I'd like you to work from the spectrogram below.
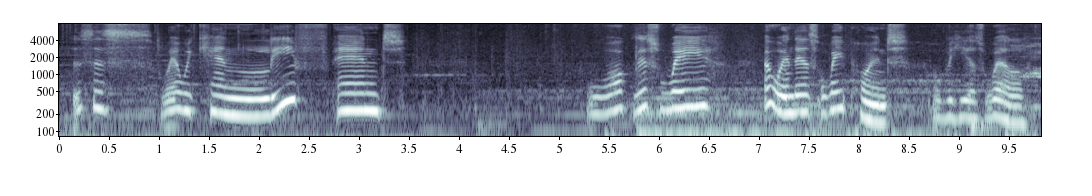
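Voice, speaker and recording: Female let's player: casual, slow, thinking-aloud game commentary over light background music. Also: a little high, a little mellow. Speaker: let's play host.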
